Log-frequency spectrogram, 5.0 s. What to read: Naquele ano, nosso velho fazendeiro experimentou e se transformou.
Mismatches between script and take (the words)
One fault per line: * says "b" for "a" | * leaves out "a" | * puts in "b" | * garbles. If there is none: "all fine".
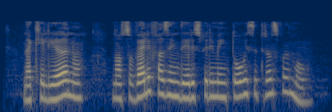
all fine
